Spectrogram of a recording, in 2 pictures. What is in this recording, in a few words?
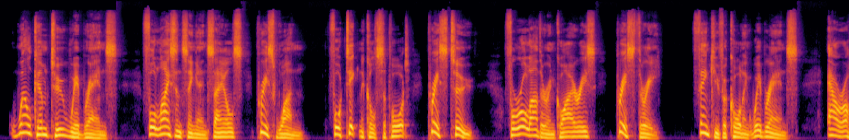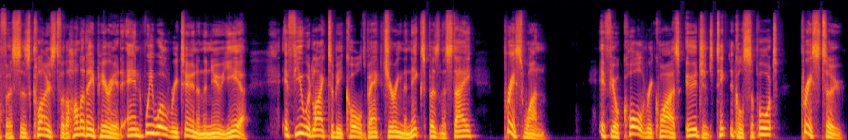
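New Zealand Phone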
